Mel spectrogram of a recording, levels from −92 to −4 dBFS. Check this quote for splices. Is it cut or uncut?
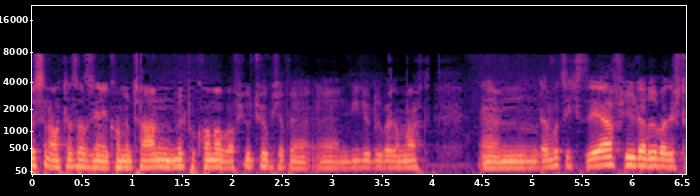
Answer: uncut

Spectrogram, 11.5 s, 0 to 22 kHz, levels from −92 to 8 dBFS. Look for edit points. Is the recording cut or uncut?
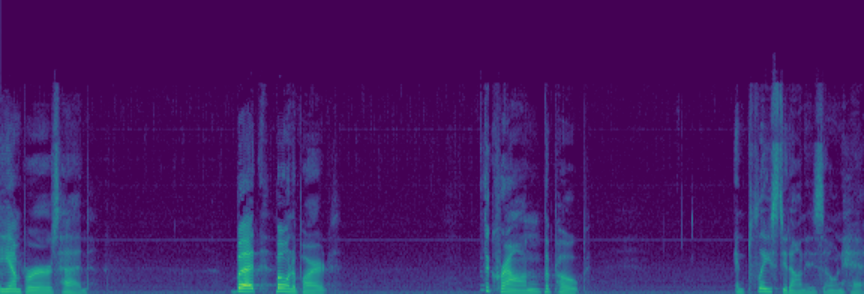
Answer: cut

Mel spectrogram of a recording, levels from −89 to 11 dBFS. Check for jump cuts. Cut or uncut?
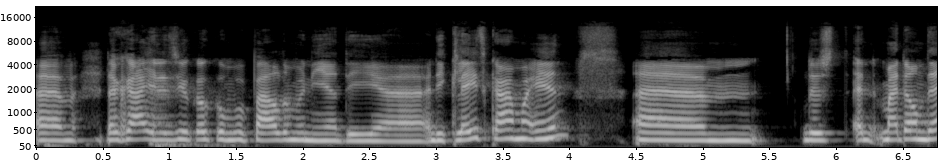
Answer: uncut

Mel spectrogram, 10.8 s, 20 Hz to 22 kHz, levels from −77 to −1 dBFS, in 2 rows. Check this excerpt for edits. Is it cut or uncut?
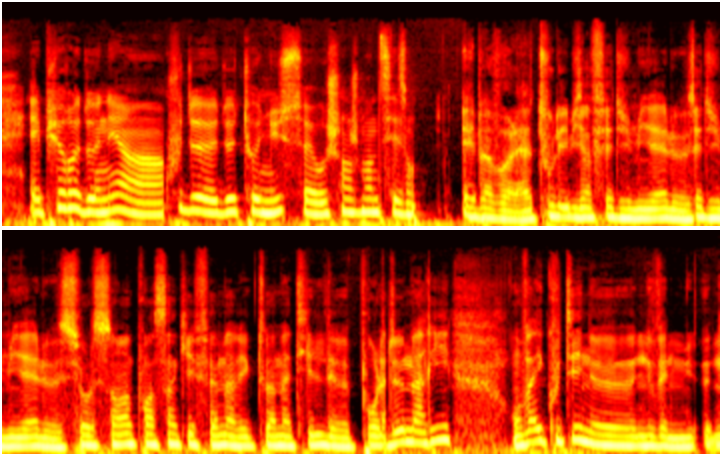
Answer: cut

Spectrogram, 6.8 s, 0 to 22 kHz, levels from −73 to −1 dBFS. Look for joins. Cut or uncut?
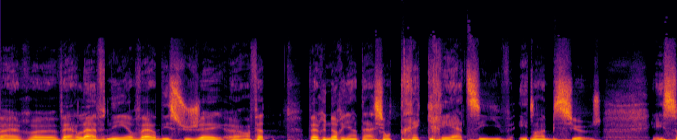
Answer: cut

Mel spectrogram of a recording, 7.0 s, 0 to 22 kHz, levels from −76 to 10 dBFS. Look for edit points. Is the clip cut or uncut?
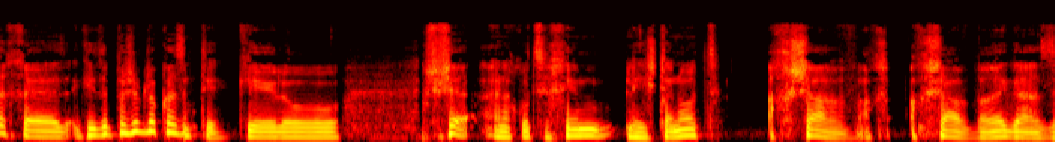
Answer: cut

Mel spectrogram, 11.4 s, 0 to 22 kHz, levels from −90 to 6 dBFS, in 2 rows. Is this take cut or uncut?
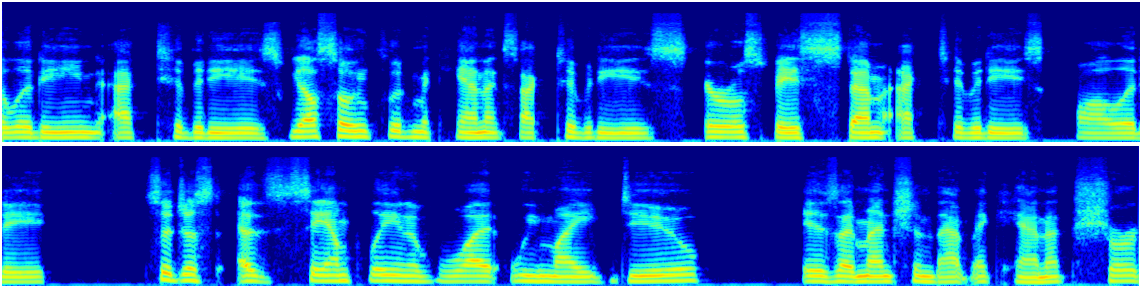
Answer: uncut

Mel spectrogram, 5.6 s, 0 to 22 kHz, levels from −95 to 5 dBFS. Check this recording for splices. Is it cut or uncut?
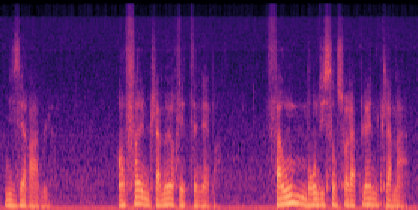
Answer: cut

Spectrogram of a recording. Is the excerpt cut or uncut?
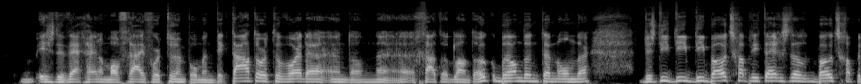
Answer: uncut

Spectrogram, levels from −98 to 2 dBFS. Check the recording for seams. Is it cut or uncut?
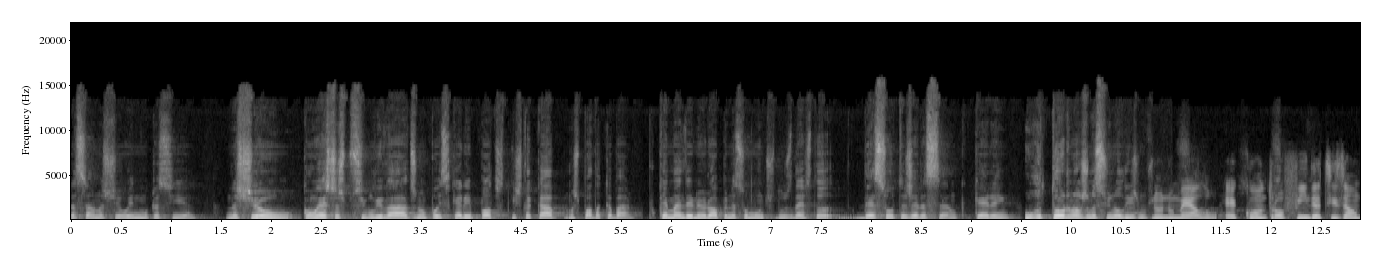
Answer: cut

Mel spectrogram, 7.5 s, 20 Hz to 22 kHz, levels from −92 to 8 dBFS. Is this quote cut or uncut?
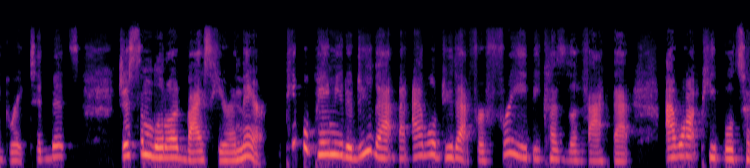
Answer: cut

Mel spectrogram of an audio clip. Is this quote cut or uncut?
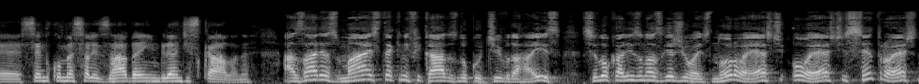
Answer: uncut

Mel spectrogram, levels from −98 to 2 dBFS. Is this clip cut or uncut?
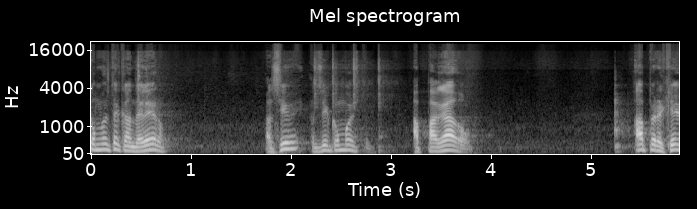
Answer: uncut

